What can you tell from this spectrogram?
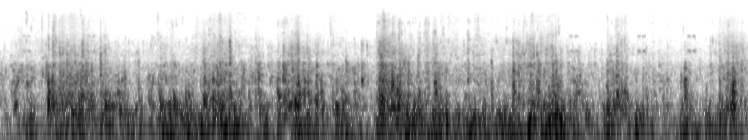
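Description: Wind buffeting the microphone on an open boat deck: a steady low rumble, broken by irregular knocks and gusts.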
